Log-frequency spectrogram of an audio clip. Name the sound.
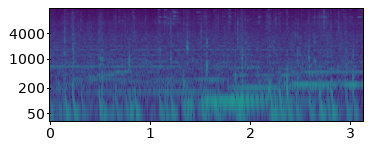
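horses galloping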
